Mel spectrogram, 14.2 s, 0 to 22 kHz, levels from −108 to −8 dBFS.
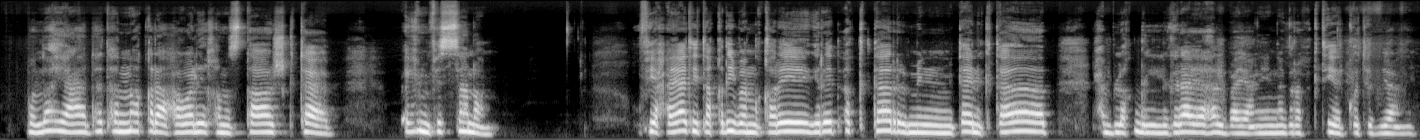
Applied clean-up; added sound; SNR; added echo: none; none; none; none.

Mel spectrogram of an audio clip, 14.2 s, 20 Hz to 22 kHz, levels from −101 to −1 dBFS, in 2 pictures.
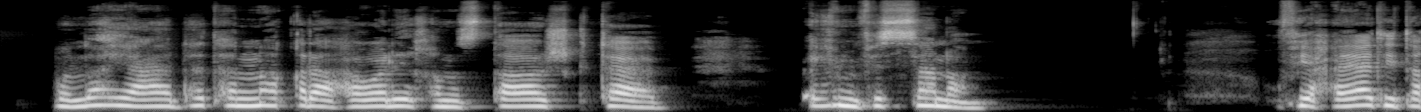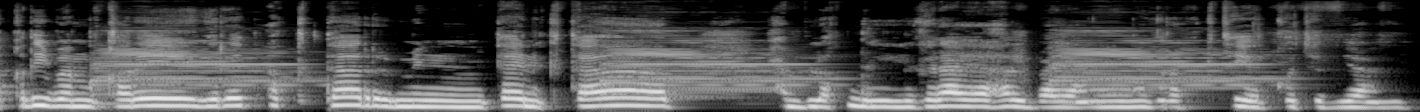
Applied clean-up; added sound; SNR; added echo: classical method log-MMSE.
